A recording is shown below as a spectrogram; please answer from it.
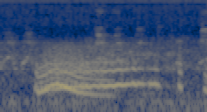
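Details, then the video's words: Hungry street cat making funny noises while eating: a single low, harmonic, drawn-out moaning growl lasting about two seconds, steady in pitch with a slight dip at its start, over quiet background. "Hungry street cat eating and making funny noises at the same time"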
